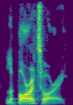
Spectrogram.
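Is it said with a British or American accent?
British. It is said the British way.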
